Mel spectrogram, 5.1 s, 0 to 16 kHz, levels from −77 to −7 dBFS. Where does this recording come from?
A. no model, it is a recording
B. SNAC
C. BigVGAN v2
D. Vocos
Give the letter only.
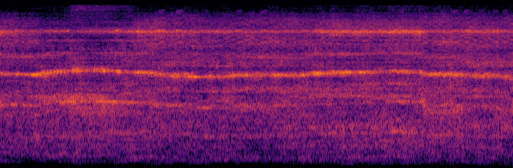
B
